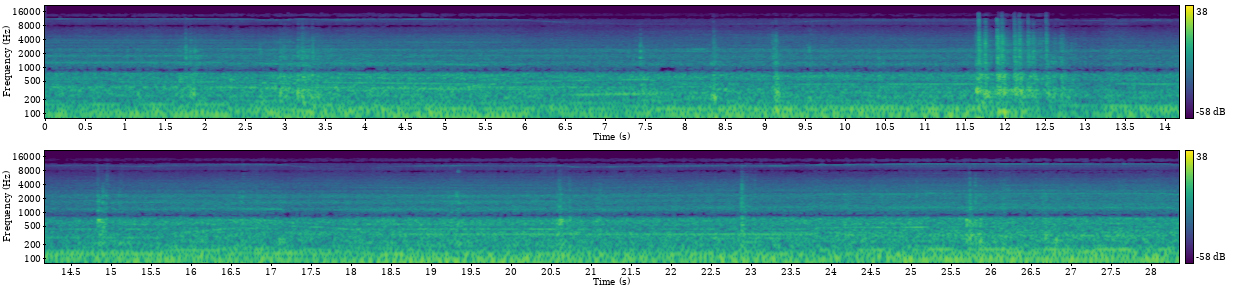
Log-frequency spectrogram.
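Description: Diesel crawler excavators running under load while digging, a steady engine drone with hydraulic whine that rises and falls in pitch. Scattered single knocks run through it, with a loud cluster of sharp knocks about halfway through.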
